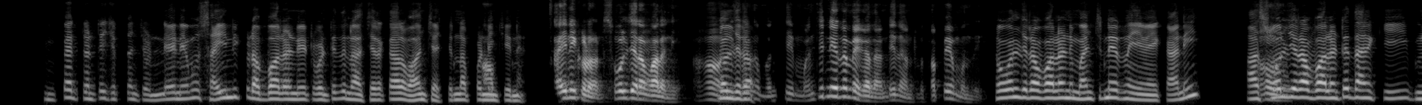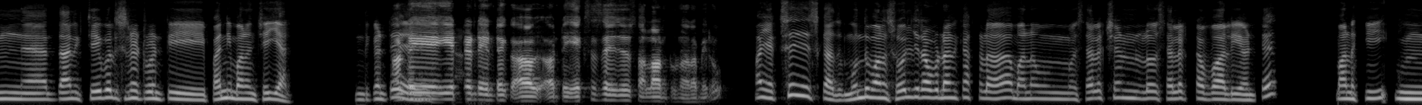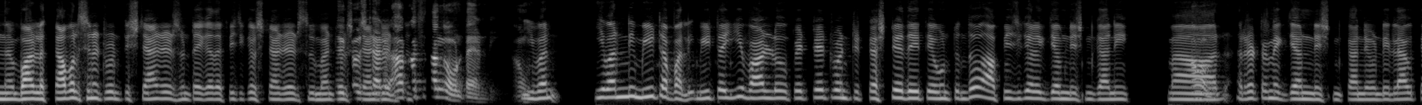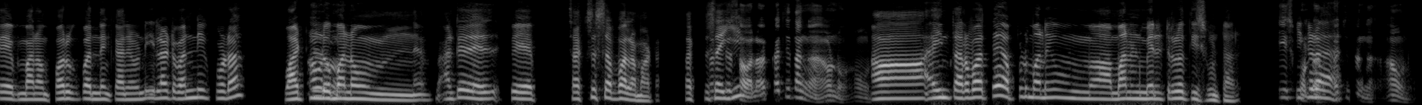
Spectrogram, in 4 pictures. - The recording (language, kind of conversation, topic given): Telugu, podcast, కుటుంబ సభ్యులు మరియు స్నేహితుల స్పందనను మీరు ఎలా ఎదుర్కొంటారు?
- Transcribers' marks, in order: in English: "ఇంపాక్ట్"; tapping; in English: "సోల్జర్"; in English: "ఎక్సర్‌సైజెస్"; in English: "ఎక్సర్‌సైజెస్"; in English: "సెలక్షన్‌లో సెలెక్ట్"; in English: "స్టాండర్డ్స్"; in English: "ఫిజికల్ స్టాండర్డ్స్, మెంటల్ స్టాండర్డ్స్"; in English: "ఫిజికల్ స్టాండర్డ్"; in English: "టెస్ట్"; in English: "ఫిజికల్ ఎగ్జామినేషన్"; in English: "రిటెన్ ఎగ్జామినేషన్"; in English: "సక్సెస్"; in English: "సక్సెస్"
